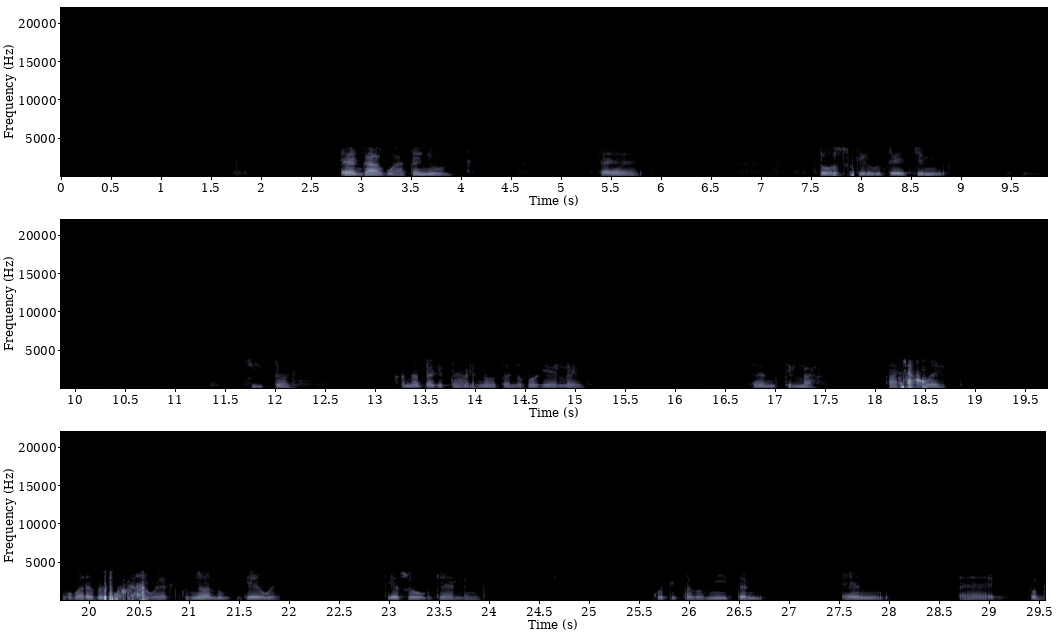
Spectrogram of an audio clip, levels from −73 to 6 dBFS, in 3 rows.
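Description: Throughout, the speech has a buzzy, gravelly roughness, with nothing above 4 kHz. This is GSM full-rate codec damage: the coder models the vocal tract and drives it with a sparse, regularly spaced pulse train, which fits a 13 kbps full-rate link.

GSM bit errors cause squawks, pops and gargling at 7.72 to 7.94 s, 13.87 to 14.01 s, 18.20 to 18.53 s and 20.14 to 20.60 s. Corrupted filter, pitch or gain values briefly warp the spectrum or inflate the level.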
